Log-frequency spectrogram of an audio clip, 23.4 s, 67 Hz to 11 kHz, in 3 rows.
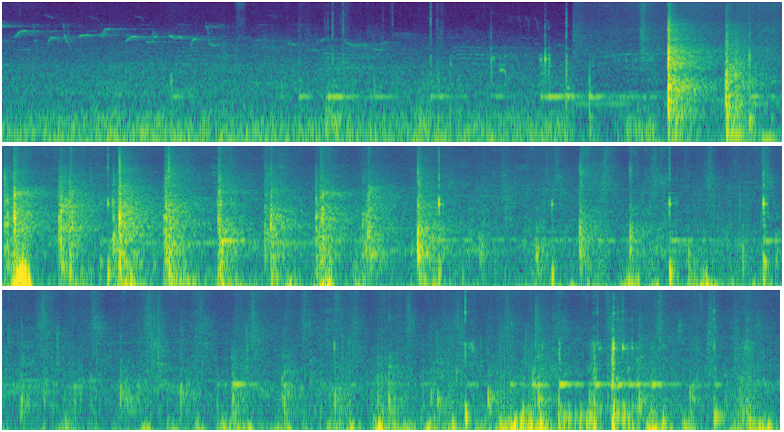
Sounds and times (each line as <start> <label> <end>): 0.0 stork birds 23.3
